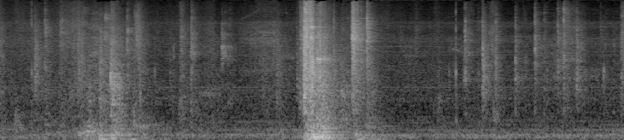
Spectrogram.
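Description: Hotel room door being handled, with a soft knock about a second in and a loud bang about three seconds in.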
